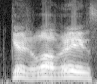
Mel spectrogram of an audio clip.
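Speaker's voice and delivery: put-on slow, drawn-out, creaky old man's voice.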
